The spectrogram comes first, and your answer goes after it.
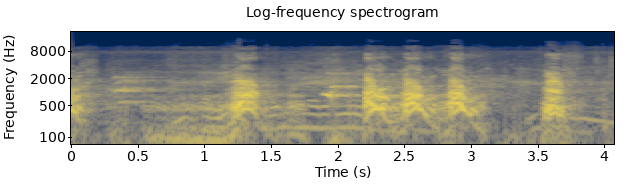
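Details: Kennel exercise yard with young Rottweilers giving deep, punchy barks: one lone bark, then a quick cluster of four, and a final single bark, over a faint background murmur.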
